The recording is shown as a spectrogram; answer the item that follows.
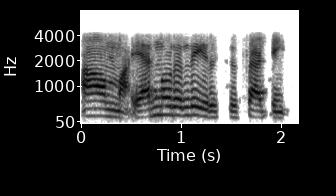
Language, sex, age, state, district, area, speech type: Tamil, female, 18-30, Tamil Nadu, Tenkasi, urban, conversation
